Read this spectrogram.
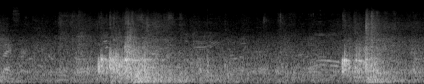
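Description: A bowling ball thuds onto a wooden lane and rolls away with a low rumble.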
